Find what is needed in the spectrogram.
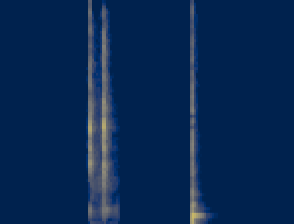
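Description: Logo intro sound effect over digital silence: two quick, high clicks, then a single pop about two-thirds of a second later.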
